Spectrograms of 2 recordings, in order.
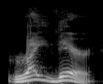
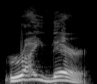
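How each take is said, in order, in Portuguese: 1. O T de 'right' é omitido e ligado. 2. O T de 'right' é omitido e ligado.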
